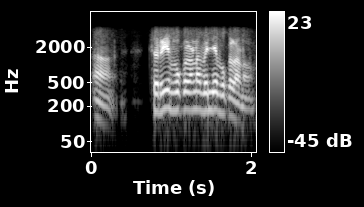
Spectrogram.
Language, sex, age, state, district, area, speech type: Malayalam, male, 18-30, Kerala, Palakkad, rural, conversation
